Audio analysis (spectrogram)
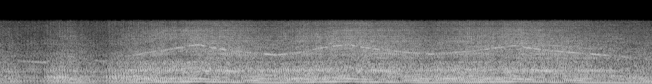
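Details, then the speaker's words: Piaggio Fly 125 scooter revved for the first time after it started: smooth revs rise and fall cleanly from a steady idle with no rattles or misfires. It sounds normal and is left running to sort itself out. "sounds normal to me guys to me that sounds normal i'm gonna let it run and kind of sort itself out a bit"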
